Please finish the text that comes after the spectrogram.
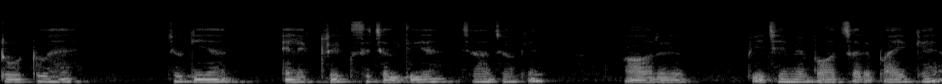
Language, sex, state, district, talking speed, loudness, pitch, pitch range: Hindi, male, Bihar, Supaul, 115 wpm, -35 LUFS, 120 Hz, 115-130 Hz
